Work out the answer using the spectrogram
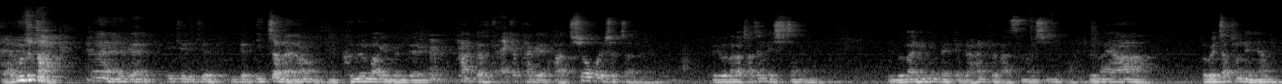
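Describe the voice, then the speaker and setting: A man's voice: fairly low pitch, fast, dark tone, a little hiss or hum. A male preacher giving a humorous, chatty sermon lecture that breaks into frequent laughter. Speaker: evangelist preacher. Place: church sanctuary. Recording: echoey church hall, distant mic.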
